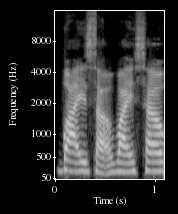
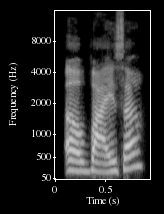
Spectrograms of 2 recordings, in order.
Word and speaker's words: Wysa: If I look at apps like Visa was a startup that started in Bangalore.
